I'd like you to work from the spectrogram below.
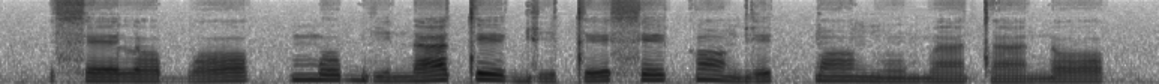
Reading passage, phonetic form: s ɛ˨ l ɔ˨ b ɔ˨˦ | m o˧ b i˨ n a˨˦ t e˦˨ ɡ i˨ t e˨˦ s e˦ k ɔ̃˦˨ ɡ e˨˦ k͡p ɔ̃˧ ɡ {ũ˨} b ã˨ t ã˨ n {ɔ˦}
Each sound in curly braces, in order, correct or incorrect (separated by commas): correct, incorrect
